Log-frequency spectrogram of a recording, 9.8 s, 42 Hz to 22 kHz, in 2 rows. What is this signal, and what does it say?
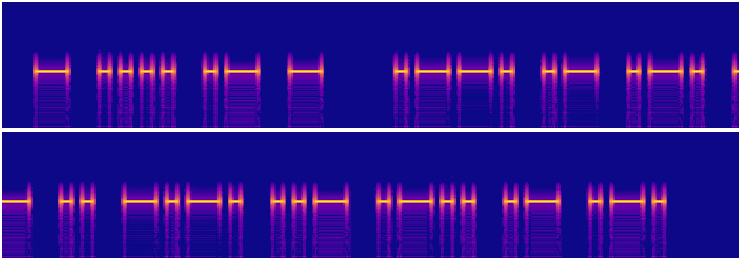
Morse code, heard as a keyed tone, about 17 wpm, 700 Hz. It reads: THAT PARTICULAR
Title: Sentences from Top 1400 Words 17wpm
